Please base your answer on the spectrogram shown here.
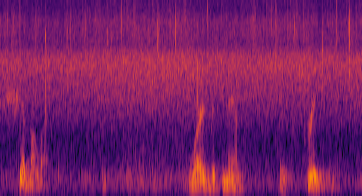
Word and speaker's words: Shibboleth: If he said, Nay, then said they unto him, Now say Shibboleth, word that meant a stream. And he said Sibboleth, for he could not frame to pronounce it right.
